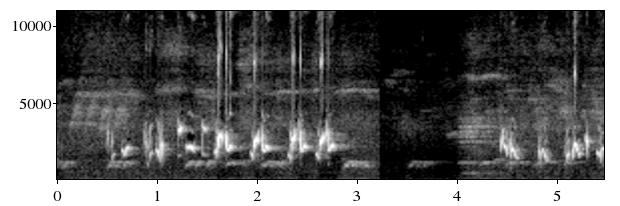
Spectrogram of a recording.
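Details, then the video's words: Chattering yellow-vented bulbul song with a long rapid trill, played to set other bulbuls singing. It is made of lively gurgling phrases with a quiet gap midway, after which the warbling resumes. "trucukan gacor TARUNG ROPEL PANJANG pancingan trucukan agar bunyi jadikan burung trucuk gacor NYAUT"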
